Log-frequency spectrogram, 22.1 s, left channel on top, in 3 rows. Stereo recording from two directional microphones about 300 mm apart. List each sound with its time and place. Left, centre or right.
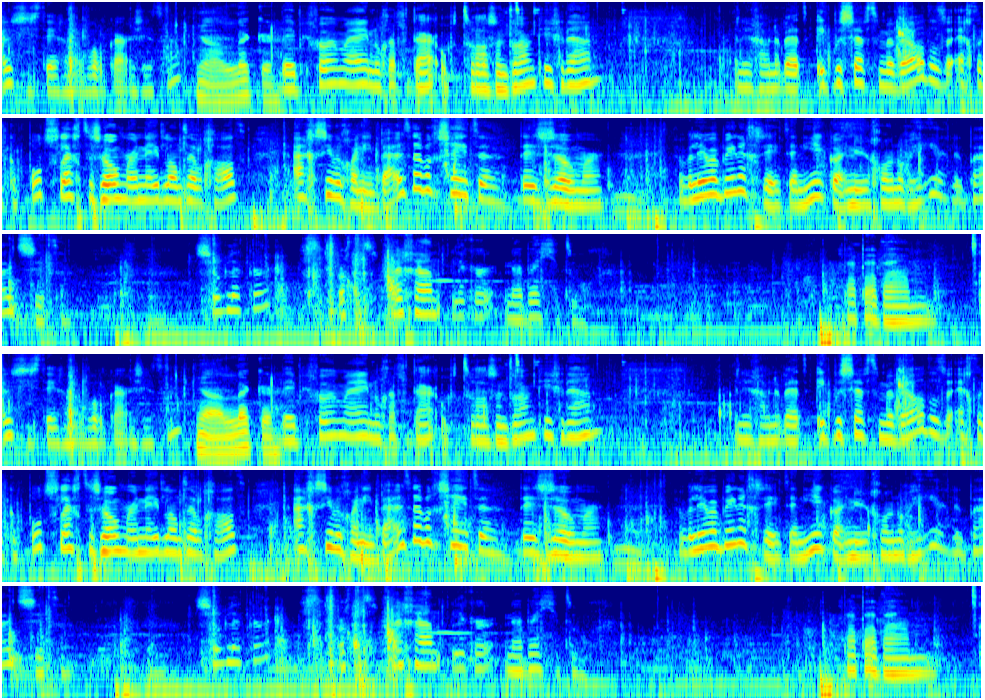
0.0 s speech: centre
1.5 s speech: right
2.0 s speech: centre
16.3 s speech: centre
17.1 s speech: right
17.6 s speech: centre
21.0 s speech: centre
